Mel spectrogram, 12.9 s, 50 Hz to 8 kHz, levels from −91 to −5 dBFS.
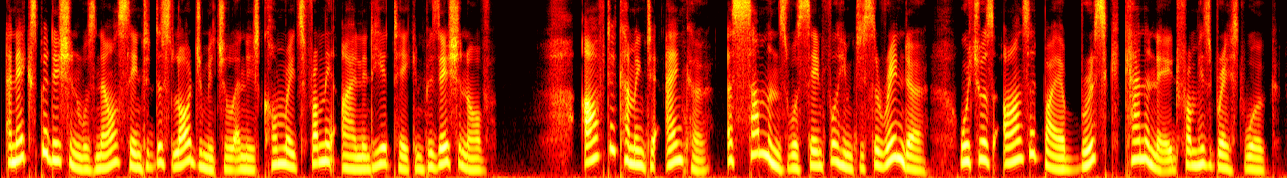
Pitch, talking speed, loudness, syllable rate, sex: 200 Hz, 190 wpm, -20 LUFS, 5.8 syllables/s, female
